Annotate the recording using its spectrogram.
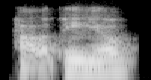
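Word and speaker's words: jalapeño: Like in jalapeno, which is spelled with a J, but it's pronounced as a H, as in Jose, as in Jesus, hail to the Greek god Zeus, right?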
